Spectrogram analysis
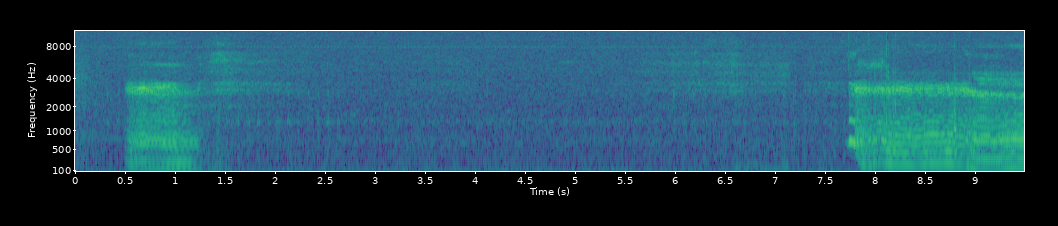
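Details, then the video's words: Bullmastiff puppy making human-like noises because a cat sits with his toy and he is afraid to take it; two drawn-out, falling-then-rising vocal whines, one short near the start and a longer one at the end, quiet room between. "bull mastiff pup making human sounds"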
